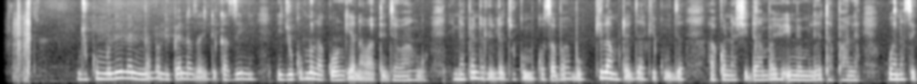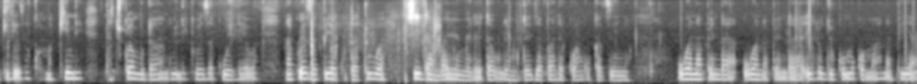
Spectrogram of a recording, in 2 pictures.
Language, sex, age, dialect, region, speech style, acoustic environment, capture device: Swahili, female, 25-34, Kenya - Nairobi Sheng-influenced, Kenya, relaxed, silence, mobile / Linux / Chrome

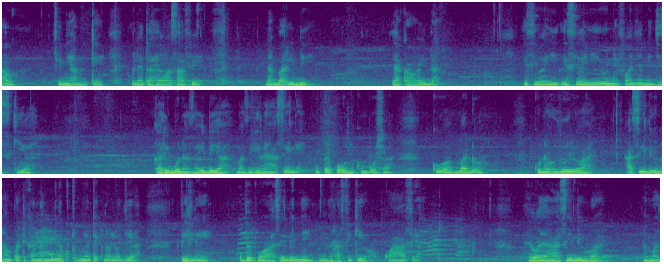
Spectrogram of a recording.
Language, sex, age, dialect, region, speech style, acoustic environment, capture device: Swahili, male, 25-34, Kenya - Nairobi Sheng-influenced, Kenya, happy, nature, desktop / Linux / Chrome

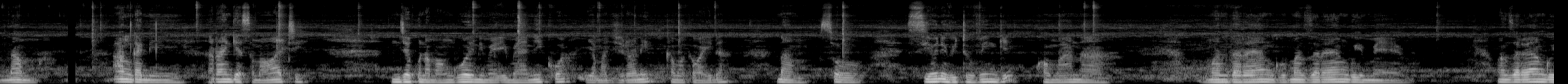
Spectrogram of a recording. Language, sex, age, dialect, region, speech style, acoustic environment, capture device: Swahili, male, 25-34, Kenya - Nairobi Sheng-influenced, Kenya, focused, silence, mobile / Linux / Chrome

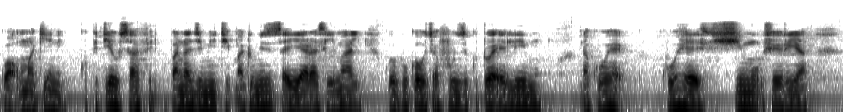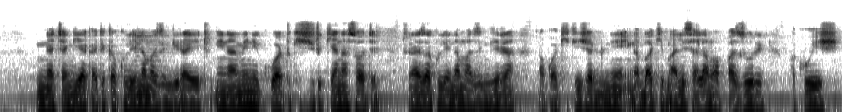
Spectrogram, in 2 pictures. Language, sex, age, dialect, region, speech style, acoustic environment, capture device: Swahili, male, 18-24, Kenya - Nairobi Sheng-influenced, Kenya, happy, silence, mobile / Linux / Chrome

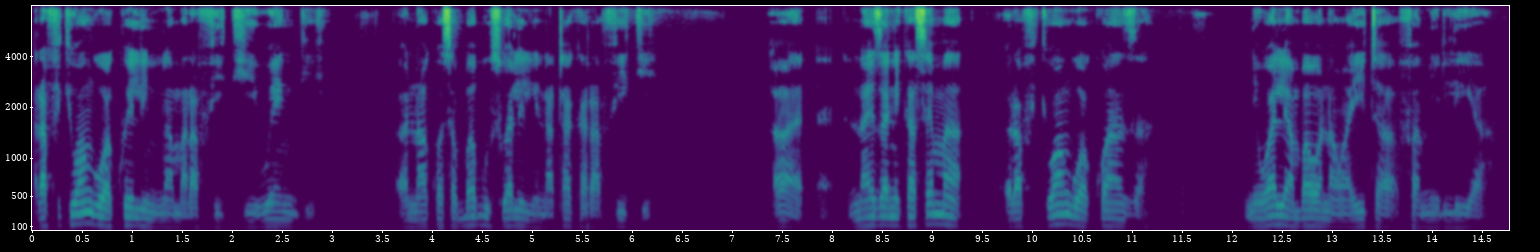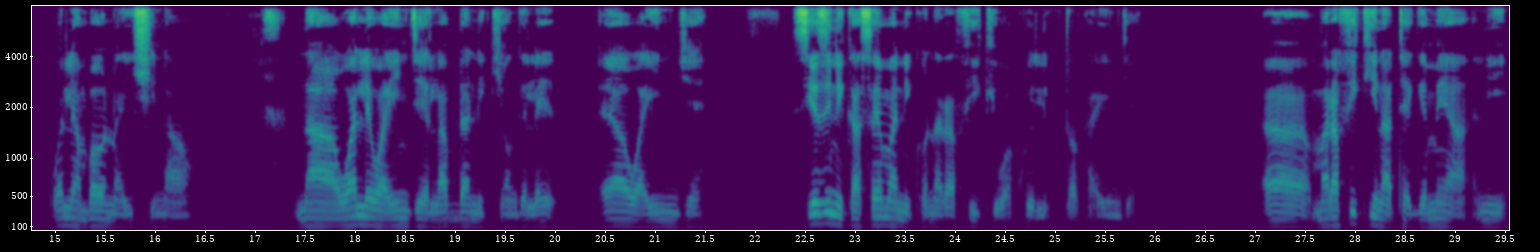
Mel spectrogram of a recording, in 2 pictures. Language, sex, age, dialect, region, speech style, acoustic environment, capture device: Swahili, male, 25-34, Kenya - Nairobi Sheng-influenced, Kenya, happy, traffic, mobile / Linux / Chrome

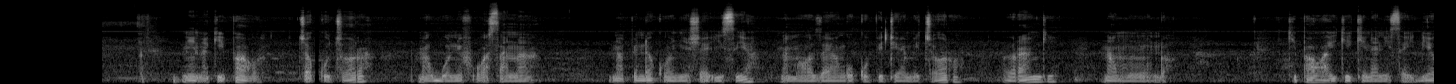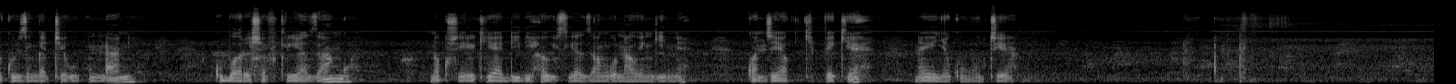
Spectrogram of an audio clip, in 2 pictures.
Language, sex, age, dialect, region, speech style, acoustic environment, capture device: Swahili, male, 25-34, Kenya - Nairobi Sheng-influenced, Kenya, focused, traffic; nature; music; people talking, mobile / Linux / Chrome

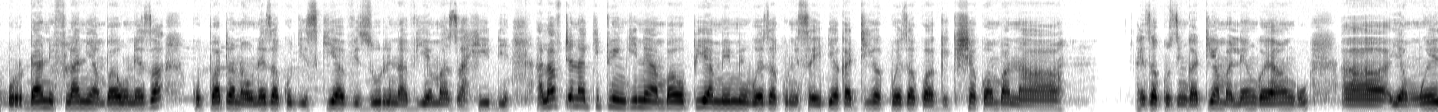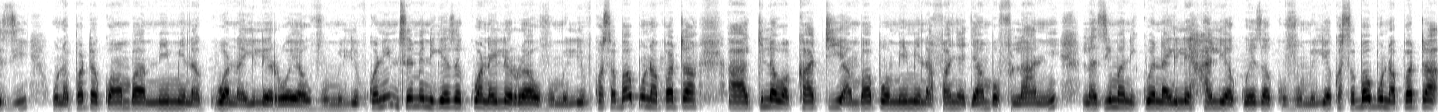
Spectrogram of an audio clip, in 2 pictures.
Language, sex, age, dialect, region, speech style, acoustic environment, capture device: Swahili, male, 18-24, Kenya - Mombasa, Kenya, happy, silence, mobile / Linux / Chrome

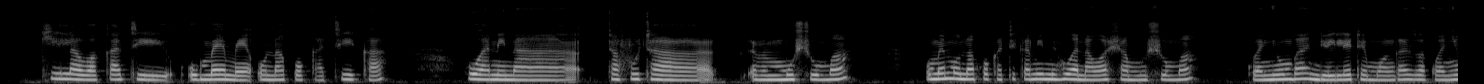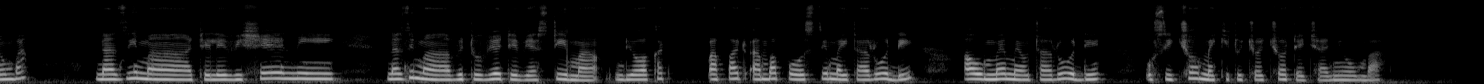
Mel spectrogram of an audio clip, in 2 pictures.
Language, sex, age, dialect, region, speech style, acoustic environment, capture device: Swahili, female, 18-24, Kenya - Mombasa, Kenya, focused, silence, mobile / Linux / Chrome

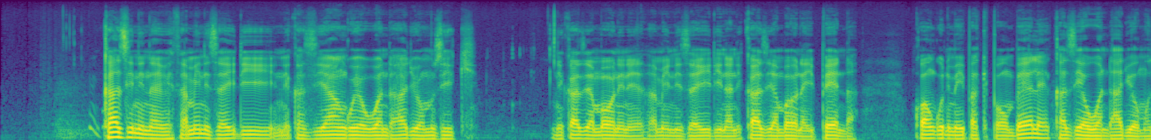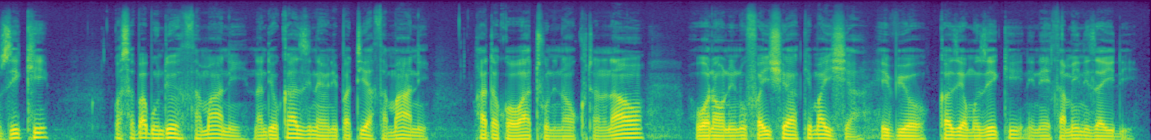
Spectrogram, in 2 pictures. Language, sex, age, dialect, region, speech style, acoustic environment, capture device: Swahili, male, 25-34, Tanzania - Dar es Salaam, Tanzania, focused, nature, desktop / Windows / Chrome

